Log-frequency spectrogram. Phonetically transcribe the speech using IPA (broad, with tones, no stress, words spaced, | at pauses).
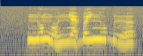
ɲo˧˥ŋo˨˩˨ɲɛ˨˩ ɓə˧˥jɲu˧˥ɓɨ˨˩˨ə̯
